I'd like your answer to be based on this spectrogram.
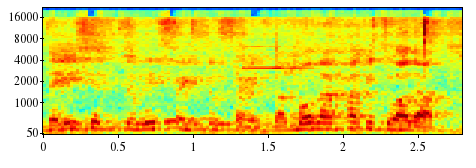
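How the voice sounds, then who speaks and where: Speaking fast with an Argentine Spanish accent, this male lecturer, who also leads the unit, opens a university lecture in a fairly high, expressive voice. He fills pauses with "uh" and often asks "yes?", recorded in an echoey hall with faint noise behind him.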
